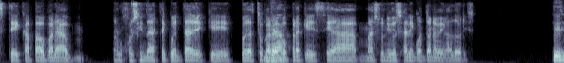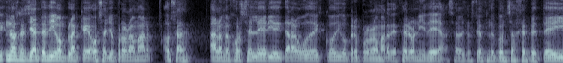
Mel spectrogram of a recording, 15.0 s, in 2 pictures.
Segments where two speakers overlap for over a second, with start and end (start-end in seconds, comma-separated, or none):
none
